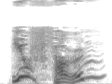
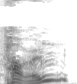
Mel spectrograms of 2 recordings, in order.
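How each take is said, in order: First: High, rising "You foreign?" in the owner's rustic voice; suspicious countryman. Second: Puzzled echo. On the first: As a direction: probe him with suspicion. Campsite owner voiced by narrator. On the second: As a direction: repeat the word, mildly confused. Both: Acted.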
